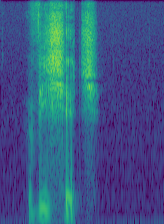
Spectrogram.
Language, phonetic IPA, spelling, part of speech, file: Polish, [ˈvʲiɕɛ̇t͡ɕ], wisieć, verb, Pl-wisieć.ogg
